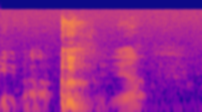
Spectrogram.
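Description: A man's voice into a handheld microphone, broken about half a second in by one loud, short throat clearing, followed by a little more speech and a brief pause.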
